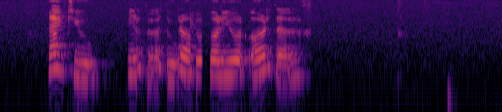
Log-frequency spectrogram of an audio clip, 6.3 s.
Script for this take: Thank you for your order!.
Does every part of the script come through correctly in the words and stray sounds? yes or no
no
